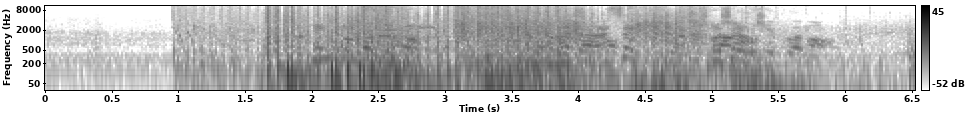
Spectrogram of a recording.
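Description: A rifle fires a rapid burst of loud gunshots.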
